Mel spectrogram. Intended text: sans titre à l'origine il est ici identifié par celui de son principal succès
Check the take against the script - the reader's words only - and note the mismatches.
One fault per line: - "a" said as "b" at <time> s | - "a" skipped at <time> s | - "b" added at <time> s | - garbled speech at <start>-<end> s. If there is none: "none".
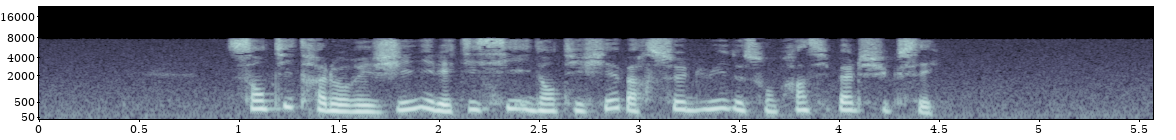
none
